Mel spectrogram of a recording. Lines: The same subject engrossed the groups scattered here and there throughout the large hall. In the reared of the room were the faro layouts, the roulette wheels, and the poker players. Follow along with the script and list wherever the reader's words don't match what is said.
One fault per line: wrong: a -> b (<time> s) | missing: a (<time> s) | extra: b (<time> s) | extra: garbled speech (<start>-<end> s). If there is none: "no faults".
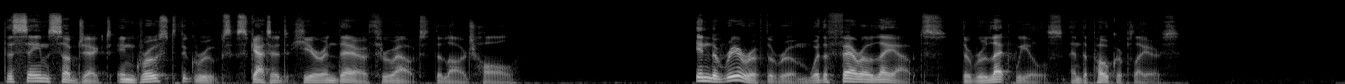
wrong: reared -> rear (7.2 s)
